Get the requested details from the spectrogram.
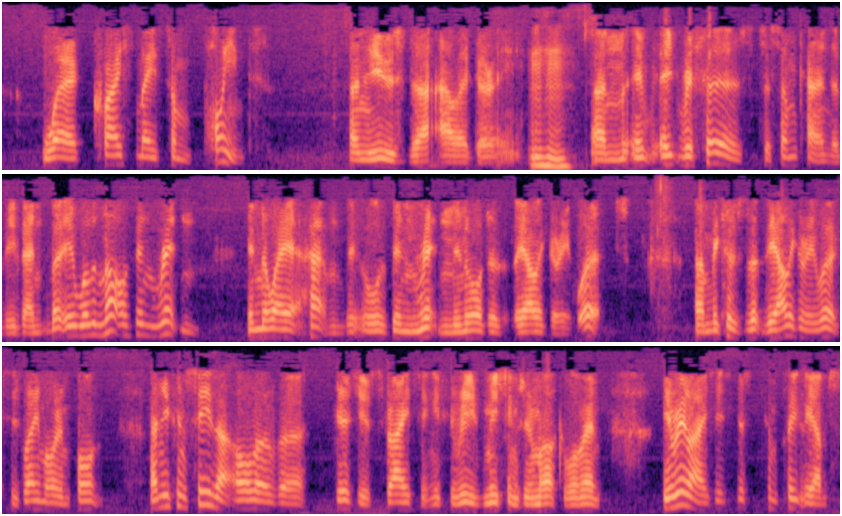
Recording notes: We speak by telephone.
